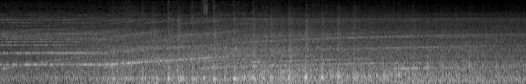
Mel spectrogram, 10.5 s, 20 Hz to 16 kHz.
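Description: R160 subway train accelerating out of the station: its motor whine climbs steadily in pitch while the wheels click over the rail joints, the clicks loudest in the middle seconds.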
